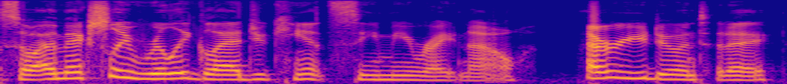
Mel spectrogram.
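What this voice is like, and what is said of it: Sick voice with cold, sore throat. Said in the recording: “I don't know if you can tell from my voice or if listeners can tell from my voice, but I am fighting this wonderful cold, sore throat, amazing combo type thing.”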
